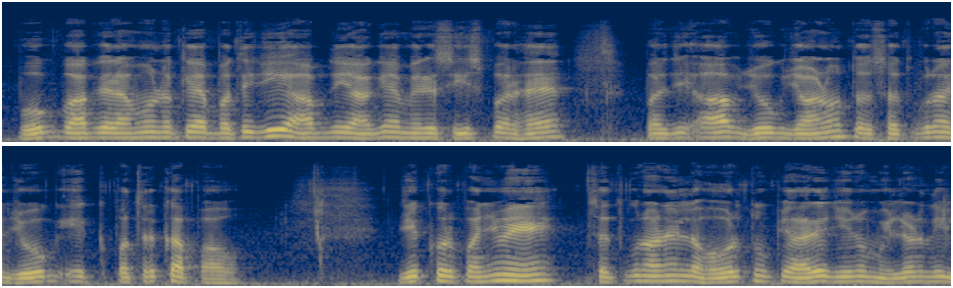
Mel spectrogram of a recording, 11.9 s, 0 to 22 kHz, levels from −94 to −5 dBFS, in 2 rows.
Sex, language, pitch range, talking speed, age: male, Punjabi, 120-150 Hz, 180 wpm, 50-69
